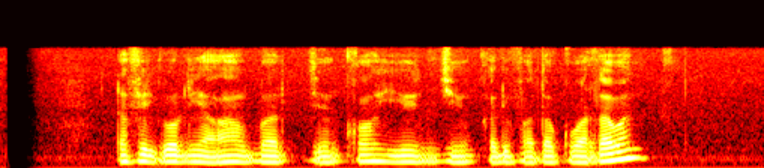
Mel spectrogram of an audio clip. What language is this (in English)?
Sundanese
